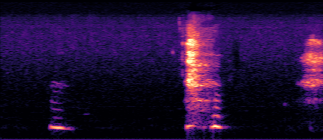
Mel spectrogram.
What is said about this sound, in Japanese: くしゃみです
